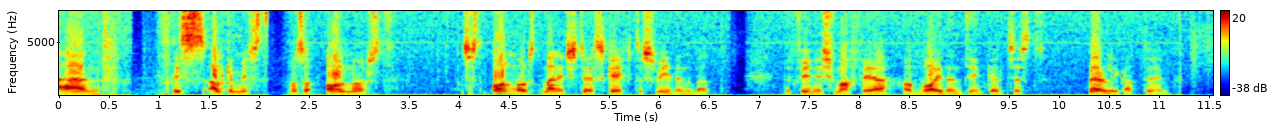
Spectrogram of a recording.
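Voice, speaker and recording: A man talks at a moderate pace with long, frequent pauses, and there is noticeable background noise. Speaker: game commentator. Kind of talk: esports commentary.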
